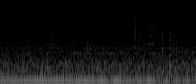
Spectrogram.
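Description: Faint clicks come from buttons being pressed on a small device.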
